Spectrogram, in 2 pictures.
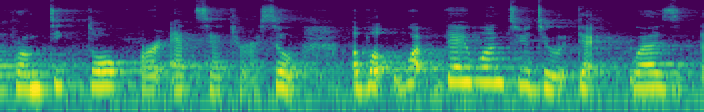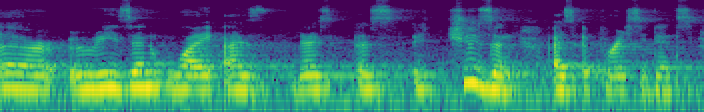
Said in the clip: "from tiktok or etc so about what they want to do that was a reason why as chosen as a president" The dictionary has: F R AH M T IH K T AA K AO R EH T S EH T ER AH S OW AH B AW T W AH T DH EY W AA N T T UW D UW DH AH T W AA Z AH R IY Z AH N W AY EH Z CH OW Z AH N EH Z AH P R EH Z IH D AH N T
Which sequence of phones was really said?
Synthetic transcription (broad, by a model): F R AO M T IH K T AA K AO R EH T S EH T ER AH S OW AH B AW T W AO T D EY W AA N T T UW D UW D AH T W AA Z AH R IY Z AH N W AY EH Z CH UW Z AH N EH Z AH P R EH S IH D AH N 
